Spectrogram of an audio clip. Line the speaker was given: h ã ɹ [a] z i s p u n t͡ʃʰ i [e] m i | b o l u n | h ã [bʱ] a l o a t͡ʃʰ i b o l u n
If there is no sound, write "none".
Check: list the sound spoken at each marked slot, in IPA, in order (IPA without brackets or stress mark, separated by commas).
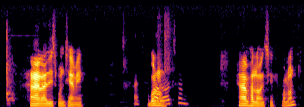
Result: a, a, bʱ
